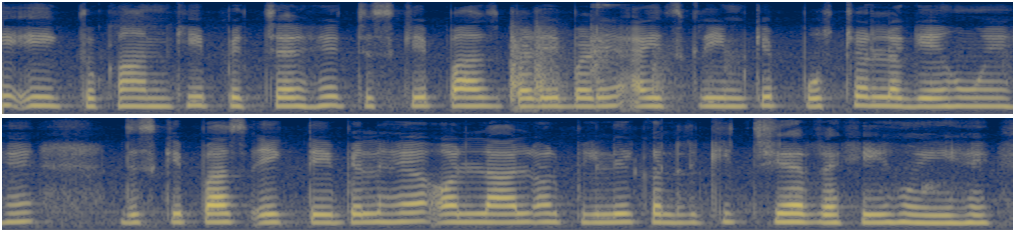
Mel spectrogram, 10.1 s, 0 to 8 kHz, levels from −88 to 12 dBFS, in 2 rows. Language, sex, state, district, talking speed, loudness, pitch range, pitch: Hindi, female, Chhattisgarh, Raigarh, 180 wpm, -18 LUFS, 220-230 Hz, 225 Hz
